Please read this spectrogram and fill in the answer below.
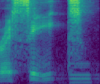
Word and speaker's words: receipt: that he kept the receipt what did you just say the receipt you you don't pronounce the P we are glad he kept the receipt better uh another question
